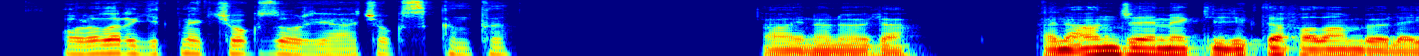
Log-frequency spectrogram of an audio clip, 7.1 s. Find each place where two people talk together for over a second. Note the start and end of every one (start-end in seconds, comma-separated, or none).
none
